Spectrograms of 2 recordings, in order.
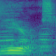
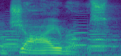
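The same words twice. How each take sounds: First: The word begins with a Y sound. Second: The word begins with a J sound. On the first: The speaker calls it wrong. "like you do. Okay, it rhymes with heroes" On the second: The speaker calls it right. "like I do"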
